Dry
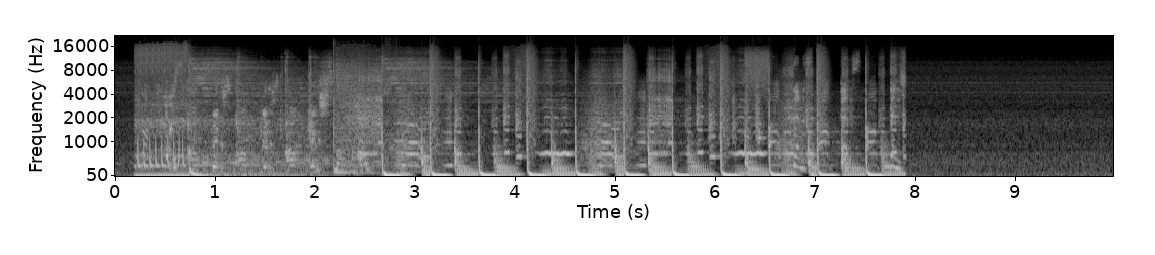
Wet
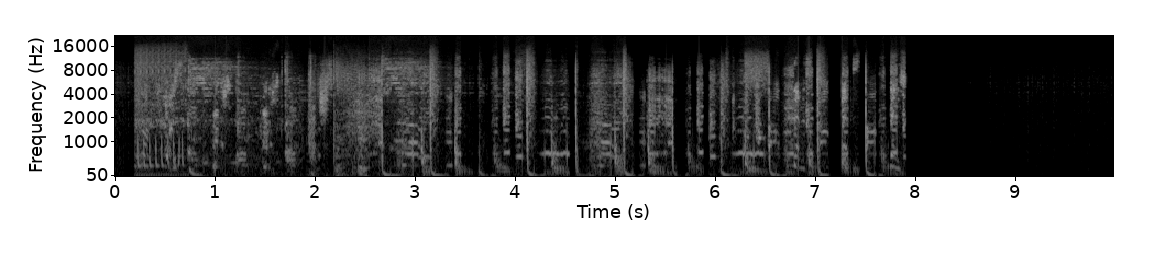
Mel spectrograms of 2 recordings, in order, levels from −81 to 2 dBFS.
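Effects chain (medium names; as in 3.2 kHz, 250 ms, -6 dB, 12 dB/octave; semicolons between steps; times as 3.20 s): reverb removal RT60 1.9 s; 3.57–3.98 s: compression 4:1, threshold -19 dBFS, peak gain reduction 4 dB; band-pass filter 6.7 kHz, Q 0.96; crossover distortion -54 dBFS; 1.84–2.54 s: ring modulator 420 Hz; 5.11–6.11 s: distance through air 64 m; crackling interface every 0.11 s, samples 512, repeat, from 0.87 s; trim +4.5 dB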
